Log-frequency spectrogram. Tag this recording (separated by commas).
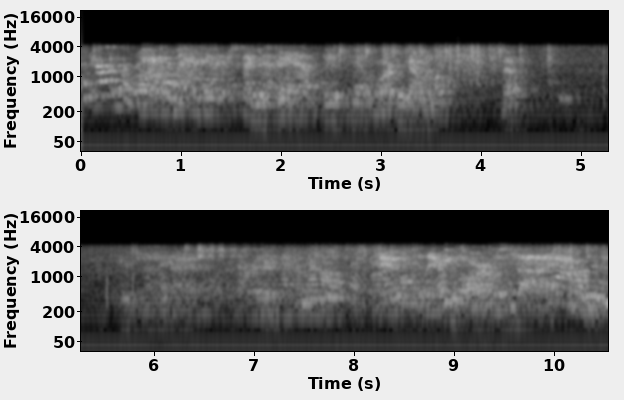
Speech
